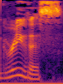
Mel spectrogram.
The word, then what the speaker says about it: Grievous: How do you pronounce it? – Grievous.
